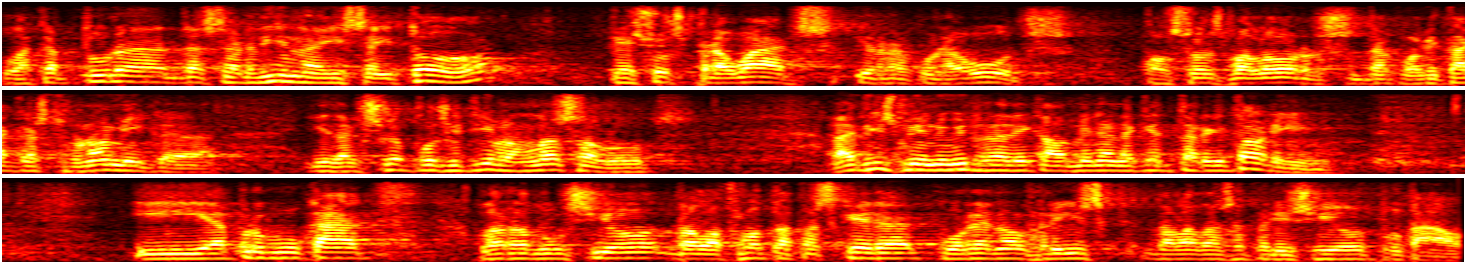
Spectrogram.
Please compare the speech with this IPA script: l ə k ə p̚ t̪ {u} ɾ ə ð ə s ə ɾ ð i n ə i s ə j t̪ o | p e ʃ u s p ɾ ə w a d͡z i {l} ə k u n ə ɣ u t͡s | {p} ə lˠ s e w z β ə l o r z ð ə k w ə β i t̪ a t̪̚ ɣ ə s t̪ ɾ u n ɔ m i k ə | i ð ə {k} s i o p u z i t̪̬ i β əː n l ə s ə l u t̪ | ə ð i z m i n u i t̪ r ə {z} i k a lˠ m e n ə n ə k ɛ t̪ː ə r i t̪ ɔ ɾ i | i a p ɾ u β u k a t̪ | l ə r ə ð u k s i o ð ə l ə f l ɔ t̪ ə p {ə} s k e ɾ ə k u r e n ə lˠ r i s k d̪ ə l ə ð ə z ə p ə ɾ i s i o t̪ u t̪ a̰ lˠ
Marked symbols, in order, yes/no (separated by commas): yes, no, yes, yes, no, yes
